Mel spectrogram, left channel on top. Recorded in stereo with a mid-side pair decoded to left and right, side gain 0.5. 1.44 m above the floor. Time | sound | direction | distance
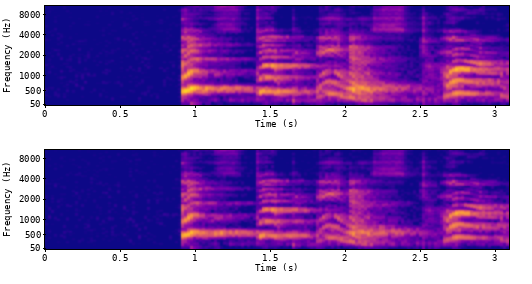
0.9 | a shout | 30° left | 1.5 m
